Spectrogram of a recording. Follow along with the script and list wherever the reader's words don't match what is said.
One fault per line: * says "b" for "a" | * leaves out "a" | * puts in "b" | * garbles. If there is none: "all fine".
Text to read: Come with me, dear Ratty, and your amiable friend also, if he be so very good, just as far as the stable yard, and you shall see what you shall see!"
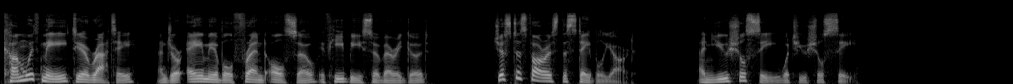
all fine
